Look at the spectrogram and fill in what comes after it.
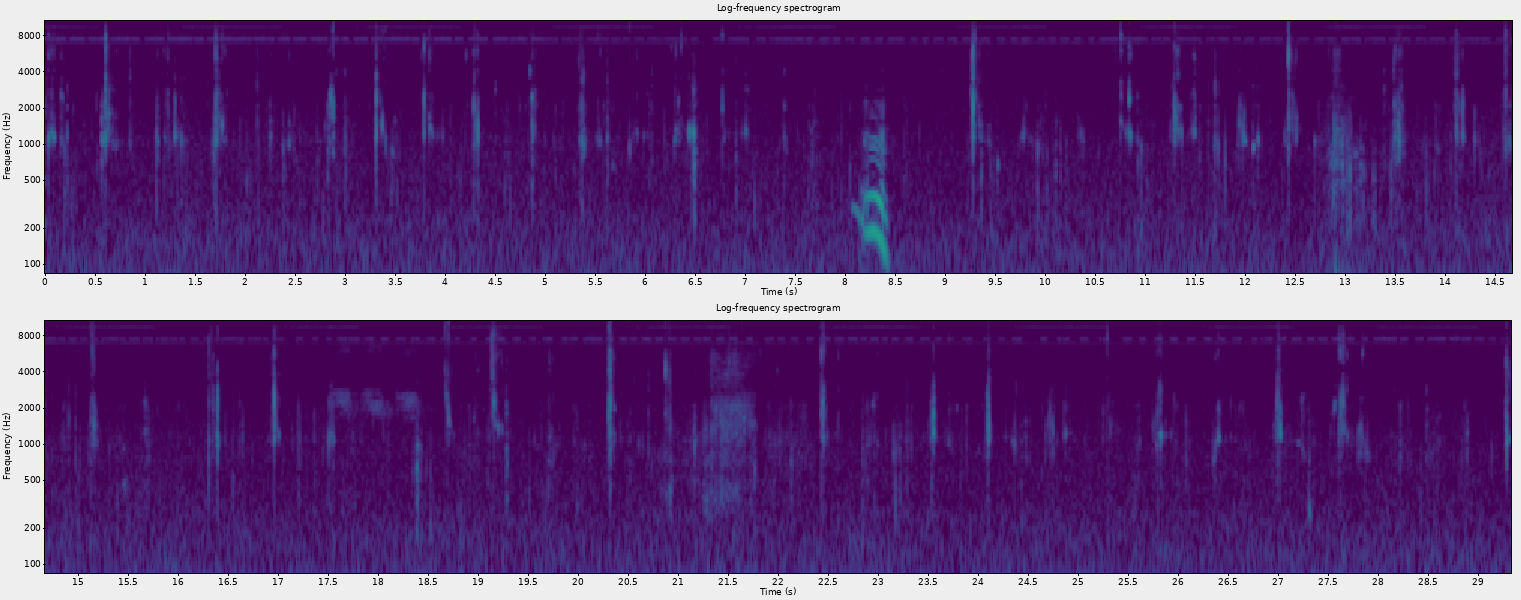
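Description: Close-up chewing of crispy dried fried pork: irregular sharp crunches and mouth clicks that run on and off, with a short low vocal sound falling in pitch about eight seconds in.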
